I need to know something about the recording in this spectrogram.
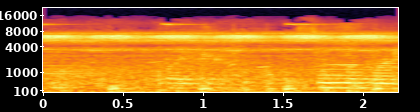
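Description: Crickets chirring steadily, a continuous high-pitched drone.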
